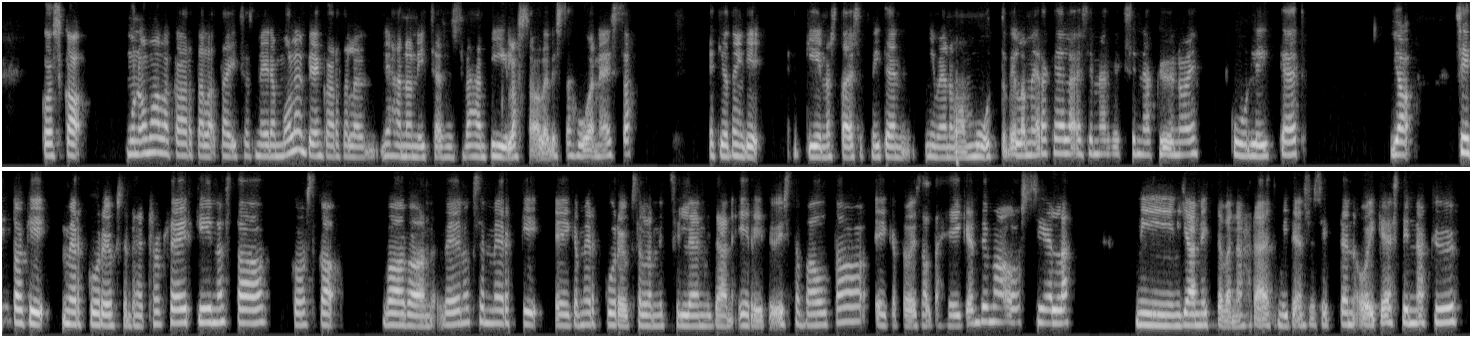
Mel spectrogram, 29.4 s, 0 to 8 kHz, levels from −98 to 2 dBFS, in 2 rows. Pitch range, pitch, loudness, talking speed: 200-250 Hz, 220 Hz, -26 LUFS, 130 wpm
